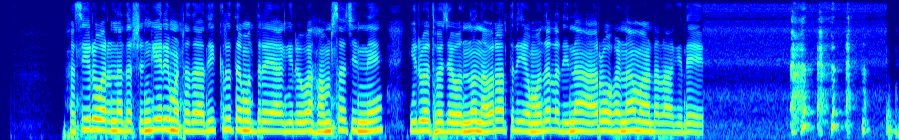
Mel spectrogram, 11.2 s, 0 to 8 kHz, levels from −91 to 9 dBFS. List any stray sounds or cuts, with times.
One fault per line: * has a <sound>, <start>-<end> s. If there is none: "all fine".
* has a cough, 9.9-10.9 s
